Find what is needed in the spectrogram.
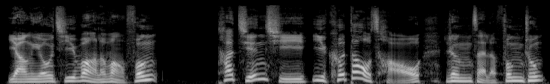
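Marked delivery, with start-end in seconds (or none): none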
